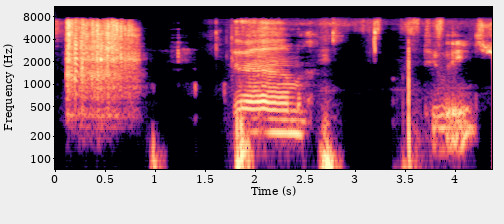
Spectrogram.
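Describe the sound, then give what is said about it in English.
Nine dice rolled across a table during a tabletop game, a brief clattering rattle near the start, with people talking around it. “2, 4, 6, 8, 9 dice. Rolling.”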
